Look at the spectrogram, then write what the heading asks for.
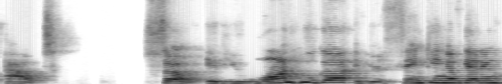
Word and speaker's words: hygge: about that in the next few weeks okay hygge okay somebody gave me the connect oh it was swami gave me the correct pronunciation for hugo last week i'm really excited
